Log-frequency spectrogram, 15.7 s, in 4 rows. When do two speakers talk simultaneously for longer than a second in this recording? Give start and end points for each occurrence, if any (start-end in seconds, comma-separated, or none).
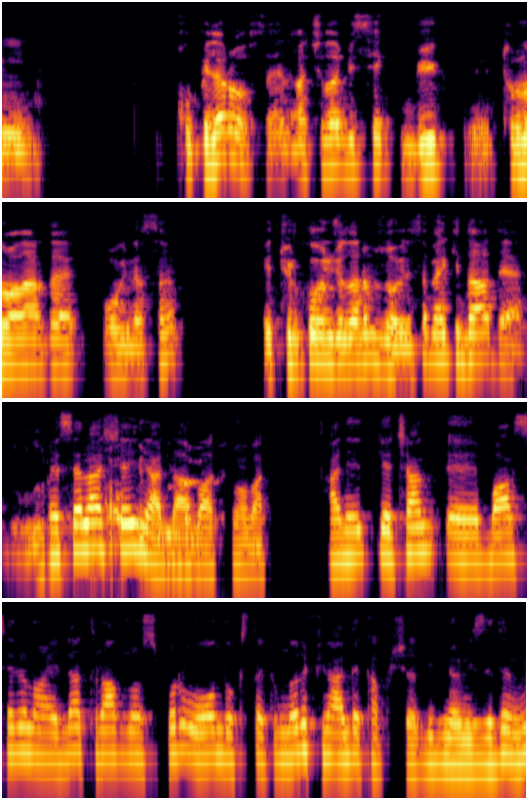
8.2-9.9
